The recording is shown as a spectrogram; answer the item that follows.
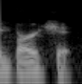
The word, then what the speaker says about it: Burchett: I say Burchett.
